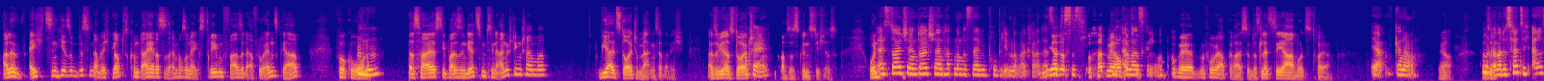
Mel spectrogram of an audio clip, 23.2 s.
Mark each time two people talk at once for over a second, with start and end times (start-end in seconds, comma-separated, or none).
15.6-17.7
